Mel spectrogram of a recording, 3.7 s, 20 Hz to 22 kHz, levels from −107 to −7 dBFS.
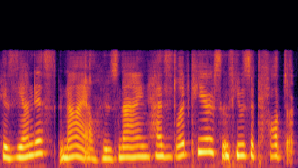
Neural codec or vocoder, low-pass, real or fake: codec, 24 kHz, 1 kbps, SNAC; 7.2 kHz; fake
